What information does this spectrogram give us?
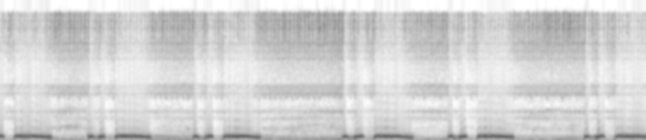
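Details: Spotted dove, a female calling to males; loud repeated three-part coos, two short quick notes followed by a long slightly falling coo, the phrase repeated about every two seconds, with faint background hiss.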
